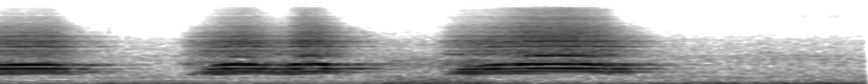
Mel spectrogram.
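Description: Train whistle blown three times, each blast under a second long, a chord of several notes sounding together over a breathy hiss.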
